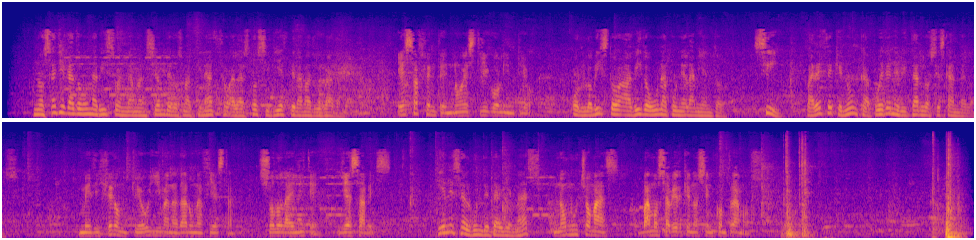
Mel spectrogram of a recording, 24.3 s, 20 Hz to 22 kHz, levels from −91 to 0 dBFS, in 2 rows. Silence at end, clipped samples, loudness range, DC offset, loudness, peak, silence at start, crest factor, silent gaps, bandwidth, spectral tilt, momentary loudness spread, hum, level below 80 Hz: 0.05 s; under 0.1%; 3 LU; under 0.1%; -31 LUFS; -4 dBFS; 0.2 s; 28 dB; none; 15.5 kHz; -4.5 dB/octave; 14 LU; none; -44 dBFS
